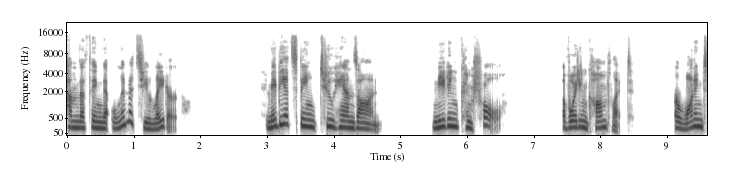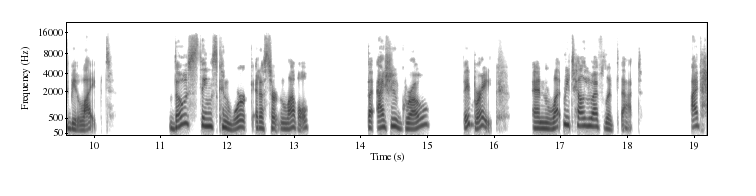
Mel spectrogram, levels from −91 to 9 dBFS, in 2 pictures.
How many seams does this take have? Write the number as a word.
zero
